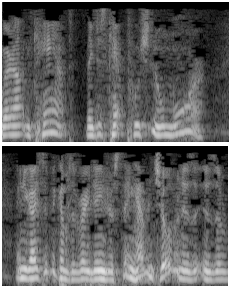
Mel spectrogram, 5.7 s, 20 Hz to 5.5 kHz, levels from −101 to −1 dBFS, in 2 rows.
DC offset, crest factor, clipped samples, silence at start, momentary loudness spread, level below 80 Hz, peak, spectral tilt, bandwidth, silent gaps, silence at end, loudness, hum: under 0.1%; 16 dB; under 0.1%; 0 s; 10 LU; -54 dBFS; -10 dBFS; -10 dB/octave; 5 kHz; none; 0 s; -27 LUFS; none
